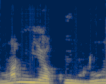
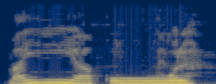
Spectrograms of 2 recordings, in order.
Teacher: Nah, dia melebur dan ada gunnahnya, mendengung. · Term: idgham bi gunnah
